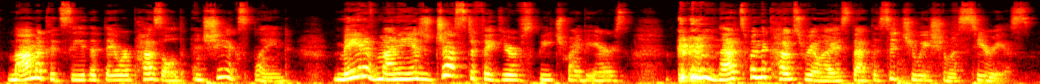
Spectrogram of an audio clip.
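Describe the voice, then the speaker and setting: A woman narrates a children's storybook in the style of a teacher reading aloud. Her voice sits fairly high. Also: low-quality recording.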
